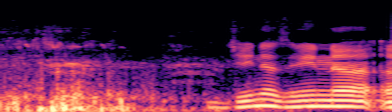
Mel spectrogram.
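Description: A man speaks calmly into a microphone close by.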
